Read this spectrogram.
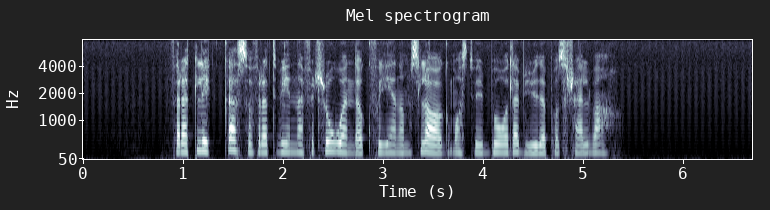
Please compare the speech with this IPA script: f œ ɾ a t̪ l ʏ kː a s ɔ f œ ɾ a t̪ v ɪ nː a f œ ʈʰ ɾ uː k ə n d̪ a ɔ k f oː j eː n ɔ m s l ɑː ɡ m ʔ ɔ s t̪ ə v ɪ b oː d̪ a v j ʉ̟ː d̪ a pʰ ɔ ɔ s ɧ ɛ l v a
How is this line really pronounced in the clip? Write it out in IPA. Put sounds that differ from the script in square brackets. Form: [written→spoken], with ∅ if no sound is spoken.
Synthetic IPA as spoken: f œ ɾ a t̪ l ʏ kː a s ɔ f œ ɾ a t̪ v ɪ nː a f œ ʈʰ ɾ uː [k→∅] ə n d̪ [a→ə] ɔ k f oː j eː n ɔ m s l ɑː ɡ m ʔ ɔ s t̪ ə v ɪ b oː d̪ a [v→b] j ʉ̟ː d̪ a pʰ ɔ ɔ s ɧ ɛ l v a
